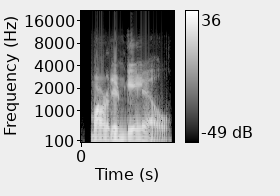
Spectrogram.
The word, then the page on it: martingale: American English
